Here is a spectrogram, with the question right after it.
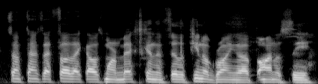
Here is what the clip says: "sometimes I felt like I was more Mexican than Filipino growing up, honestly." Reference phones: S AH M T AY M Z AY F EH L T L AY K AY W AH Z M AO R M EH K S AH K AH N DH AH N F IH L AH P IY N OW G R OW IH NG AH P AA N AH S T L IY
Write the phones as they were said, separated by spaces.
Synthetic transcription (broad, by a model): S AH M T AY M Z AY F EH L T L AY K AY W AH Z M AO R M EH K S AH K AH N DH AH N F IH L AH P IY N OW G R OW IH NG AH P AA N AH S T L IY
